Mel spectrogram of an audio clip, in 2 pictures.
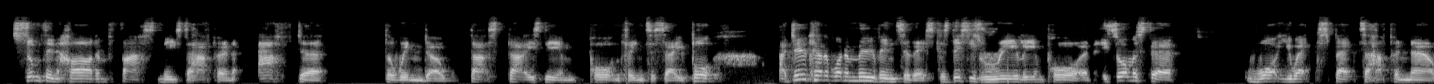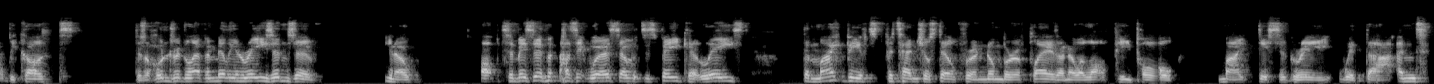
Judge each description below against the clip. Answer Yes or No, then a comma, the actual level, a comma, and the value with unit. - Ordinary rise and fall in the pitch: No, wide, 6.1 semitones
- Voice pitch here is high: No, medium, 140 Hz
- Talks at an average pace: Yes, average, 170 wpm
